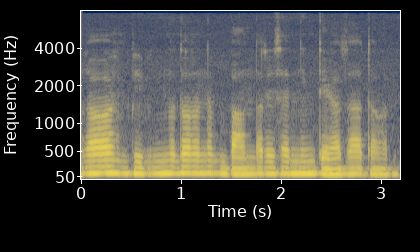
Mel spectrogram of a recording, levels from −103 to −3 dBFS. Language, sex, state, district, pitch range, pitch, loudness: Chakma, male, Tripura, Dhalai, 100-110 Hz, 105 Hz, -16 LUFS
